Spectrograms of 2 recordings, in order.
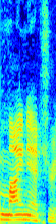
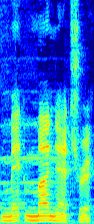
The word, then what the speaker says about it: Manectric: the later parts saying why is he keep saying my neck it's pronounced manectric and I'm like hmm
